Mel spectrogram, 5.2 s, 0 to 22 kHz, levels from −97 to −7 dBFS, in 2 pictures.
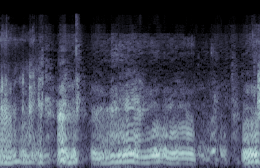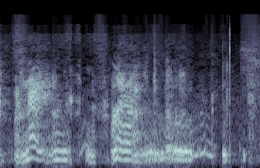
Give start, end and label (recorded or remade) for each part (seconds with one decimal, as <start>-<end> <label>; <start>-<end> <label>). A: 0.0-3.6 recorded; 3.6-4.2 remade; 4.2-5.2 recorded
